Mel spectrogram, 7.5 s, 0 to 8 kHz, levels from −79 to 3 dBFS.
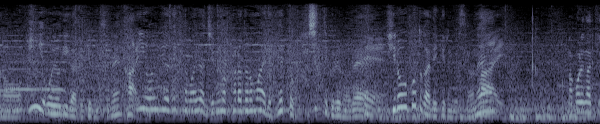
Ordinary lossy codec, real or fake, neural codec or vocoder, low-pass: AAC, 48 kbps; real; none; 7.2 kHz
